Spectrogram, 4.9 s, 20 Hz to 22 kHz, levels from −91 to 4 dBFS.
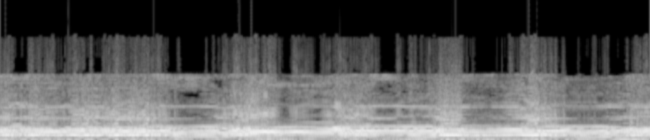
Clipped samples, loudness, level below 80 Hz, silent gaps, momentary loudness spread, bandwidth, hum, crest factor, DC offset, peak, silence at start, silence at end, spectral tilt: under 0.1%; -4 LUFS; -38 dBFS; none; 3 LU; 14 kHz; none; 6 dB; under 0.1%; 0 dBFS; 0 s; 0 s; -1 dB/octave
